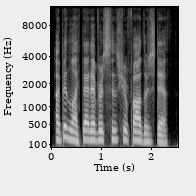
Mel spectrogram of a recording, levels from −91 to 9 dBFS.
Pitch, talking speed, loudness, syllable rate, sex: 165 Hz, 210 wpm, -17 LUFS, 5.8 syllables/s, male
